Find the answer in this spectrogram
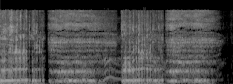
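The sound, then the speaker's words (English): A person imitates a lion's roar through an empty paper towel roll, producing a hollow, growling rumble: several loud, drawn-out bursts in quick succession, with the last one trailing off. “So let's listen to his latest one where he teaches us how to roar like a lion.”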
